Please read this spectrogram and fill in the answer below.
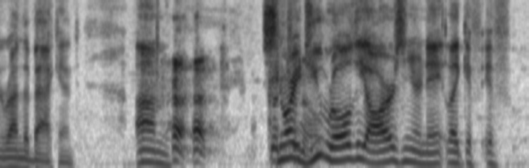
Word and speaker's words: Snorri: Yeah, you would even roll them harder. You have to go full blown on it. Snorri. Yeah, it's like Snorri. The pronunciation is like it's got 19 R's in there, not 2. You actually start rolling them even in the first syllable. You're already rolling. Snorri. Yeah. Snorri. It's all about the R. If you want to pronounce it correctly, you need to get the R's down.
